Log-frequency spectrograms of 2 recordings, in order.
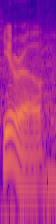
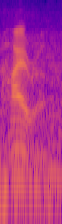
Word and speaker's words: Hero: out to people that my name is pronounced Hero, not Hyro?"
